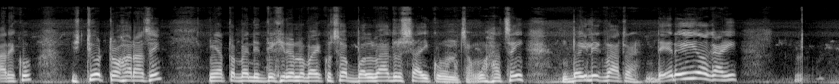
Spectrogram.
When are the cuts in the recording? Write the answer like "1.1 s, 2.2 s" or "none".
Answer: none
